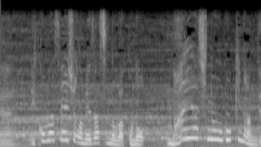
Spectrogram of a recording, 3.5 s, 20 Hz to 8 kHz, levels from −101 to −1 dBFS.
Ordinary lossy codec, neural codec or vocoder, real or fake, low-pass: none; none; real; 7.2 kHz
